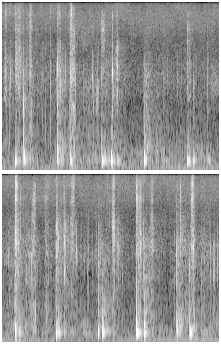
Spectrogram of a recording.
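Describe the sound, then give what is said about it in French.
Footsteps descend narrow, damp stone stairs under a vaulted ceiling in a steady, careful rhythm, taking care not to slip, each step a crisp scuffing tap roughly every half second, with soft grit and shuffle between them and no voices. “Ils descendent des escaliers en faisant attention de ne pas glisser.”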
